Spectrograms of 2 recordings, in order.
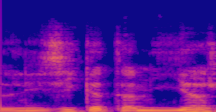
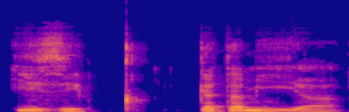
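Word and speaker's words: Isicathamiya: Alors je prononce mal l'Isikatamiya, je devrais faire claquer ma langue sur la lettre C en langue zoulou, c'est ainsi que l'on procède. Je devrais dire Easy katamiya ».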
